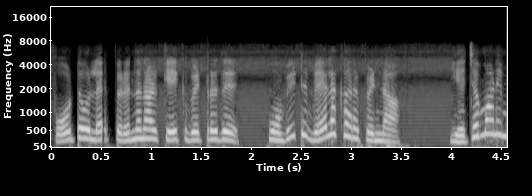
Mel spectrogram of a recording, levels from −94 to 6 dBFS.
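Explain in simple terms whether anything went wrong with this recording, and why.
Two things went wrong. First, lost AMR speech frames: between 0.51 and 0.58 seconds the speech briefly dips and warbles. Radio errors corrupted a piece of the call, so the decoder filled the gap by repeating its last good sound settings at falling volume, consistent with one missing 20 ms frame.

Second, DECT cordless phone buzz: from 0.84 to 4.05 seconds a faint, thin, steady buzz sits under the speech. A nearby cordless phone or its base sends a radio pulse 100 times a second, and the audio circuitry picks this up as a 100 Hz tone with many overtones.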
